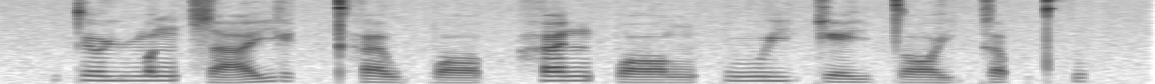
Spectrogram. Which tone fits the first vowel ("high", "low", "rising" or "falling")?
high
